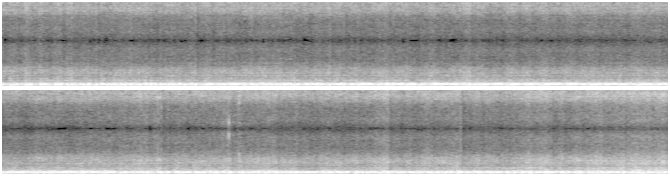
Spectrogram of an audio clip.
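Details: Street motorcycle after a starter rebuild (starter had failed when hot), started with a little choke: steady engine, even exhaust pulse, no misses or knocks; healthy idle.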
